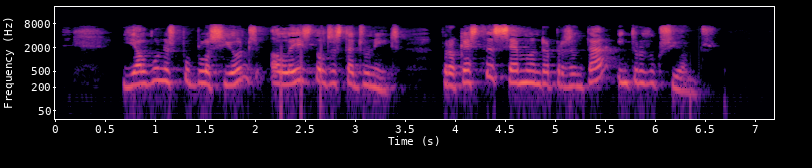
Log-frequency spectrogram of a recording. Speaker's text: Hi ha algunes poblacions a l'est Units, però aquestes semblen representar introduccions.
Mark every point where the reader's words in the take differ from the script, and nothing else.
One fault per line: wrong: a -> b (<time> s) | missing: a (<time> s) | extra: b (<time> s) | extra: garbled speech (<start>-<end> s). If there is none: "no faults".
extra: dels Estats (2.6 s)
